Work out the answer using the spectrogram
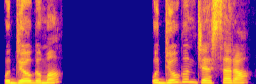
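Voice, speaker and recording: A woman's voice: fairly high pitch, moderate pace, a little mellow, no room sound, studio quality, natural voice. A woman voicing a flustered young man. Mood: startled. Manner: anxious, pleading. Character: flustered young man, worried family friend.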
